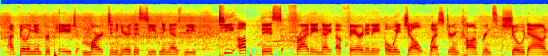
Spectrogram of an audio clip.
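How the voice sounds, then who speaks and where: Over noticeable background noise, a man speaks at a fairly high pitch with an upbeat tone. His moderate pace has hardly any pauses, and his loudness stays very even. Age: 20s. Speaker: sports broadcaster. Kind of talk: TV sports broadcast hosting.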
